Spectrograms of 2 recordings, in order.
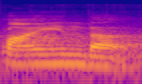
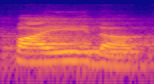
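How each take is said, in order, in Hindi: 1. पहले शब्द के अंत में एक अतिरिक्त n की ध्वनि है। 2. पहला शब्द एक सादे स्वर की ध्वनि पर खत्म होता है। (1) "ਆਮ ਤੌਰ 'ਤੇ ਰਾਗੀ ਜਿੱਥੇ ਪੜ੍ਹਦੇ ਆ ਪਾਇਨ ਦਾ" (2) "ਲਫ਼ਜ਼ ਹੈ ਪਾਏ ਦਾ"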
